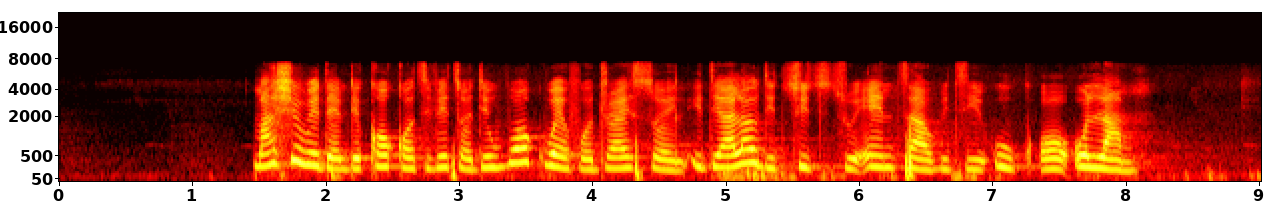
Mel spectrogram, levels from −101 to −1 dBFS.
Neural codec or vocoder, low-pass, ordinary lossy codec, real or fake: none; 7.2 kHz; none; real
